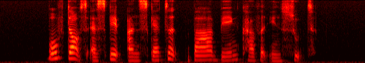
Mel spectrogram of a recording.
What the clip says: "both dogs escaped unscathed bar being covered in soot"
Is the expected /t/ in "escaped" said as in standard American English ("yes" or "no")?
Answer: yes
